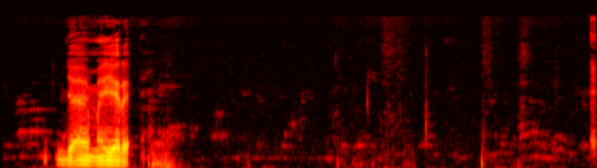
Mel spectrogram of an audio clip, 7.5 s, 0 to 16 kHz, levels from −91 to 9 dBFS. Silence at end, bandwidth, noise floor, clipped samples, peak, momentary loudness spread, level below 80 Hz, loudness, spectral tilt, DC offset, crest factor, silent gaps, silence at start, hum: 0.05 s; 11.5 kHz; -70 dBFS; under 0.1%; -6 dBFS; 26 LU; -44 dBFS; -21 LUFS; -6.5 dB/octave; under 0.1%; 22 dB; none; 0.55 s; none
